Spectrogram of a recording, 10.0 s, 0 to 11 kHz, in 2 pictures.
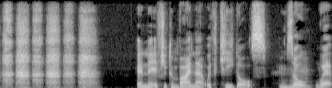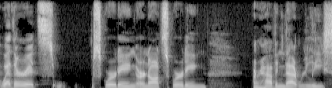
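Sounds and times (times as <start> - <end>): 
rapid rhythmic breathing demonstration: 0.0 - 1.6
speech: 2.1 - 9.9.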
